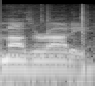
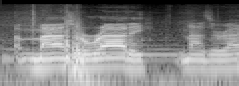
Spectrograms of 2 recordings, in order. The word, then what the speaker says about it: Maserati: It's my first time driving a Maserati. There you go, man. How do you say that? Maserati. No, we call it a Maserati. Maserati. Because we pronounce our T's in the UK.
